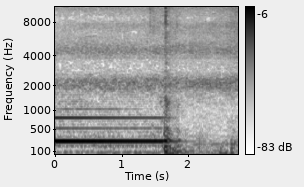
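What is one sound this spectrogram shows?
A piano chord rings out and is cut off.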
